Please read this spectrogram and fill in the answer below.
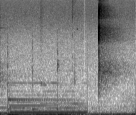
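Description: Background music with soft sustained chords, and about one and a half seconds in a single sharp snap, the metal snap clip of a clip-in hair extension being pressed shut in the hair, with a few faint ticks of the clips being handled before it.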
